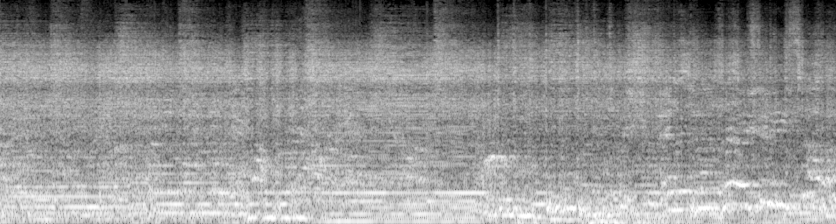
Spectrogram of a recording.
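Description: Loud rock entrance music with guitar and singing, playing without a break as a wrestler comes to the ring.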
